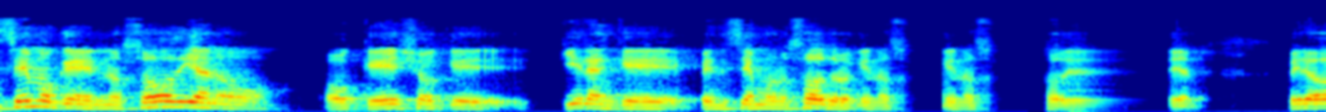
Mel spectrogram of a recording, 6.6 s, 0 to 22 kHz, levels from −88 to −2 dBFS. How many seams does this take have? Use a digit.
1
